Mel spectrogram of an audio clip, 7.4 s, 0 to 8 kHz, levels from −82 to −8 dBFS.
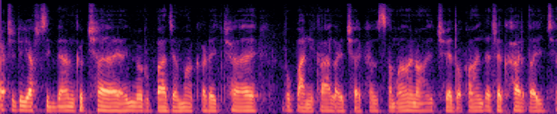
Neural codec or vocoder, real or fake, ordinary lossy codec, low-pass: codec, 16 kHz in and 24 kHz out, 0.8 kbps, FocalCodec, streaming, 65536 codes; fake; none; 7.2 kHz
